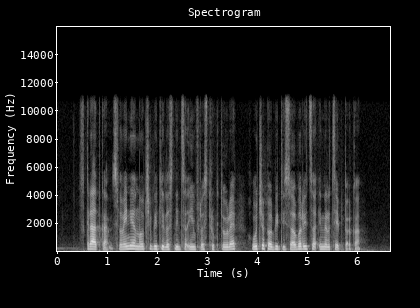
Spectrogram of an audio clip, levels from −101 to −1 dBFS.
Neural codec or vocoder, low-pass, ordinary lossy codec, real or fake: codec, 24 kHz, 1 kbps, SNAC; 10.8 kHz; none; fake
